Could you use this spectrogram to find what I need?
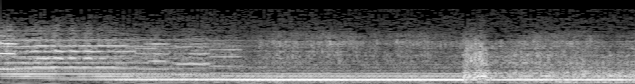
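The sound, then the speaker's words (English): A car engine drones steadily and loudly as the car races and swerves along a narrow cliff road in the English countryside in driving rain, with a rushing wash of road and wind noise and a brief swell of sound near the end. “You're racing across the English countryside, the rain driving against you as the car swerves perilously along the narrow cliff road.”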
